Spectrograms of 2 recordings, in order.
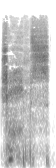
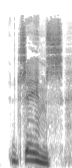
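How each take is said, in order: First: Faint, whispered name; breathed whisper. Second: High, imploring cry of his name; desperate pleading. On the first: Despairing Adele thinks James is lost, breathed whisper. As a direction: let his name out as mere breath. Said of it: "hauchte sie". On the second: Adele begging James to flee, desperate pleading. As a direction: implore him by name, pitch raised. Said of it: "flehte Adele jetzt in wilder Verzweiflung". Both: A narrator's reading.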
